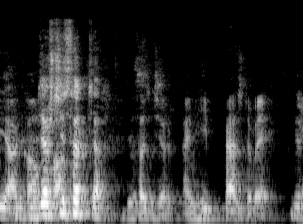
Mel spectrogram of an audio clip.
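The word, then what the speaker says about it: Sachar: The soccer report, is that soccer? How do you say? Satchar. I cannot pronounce it correctly. Justice Satchar.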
